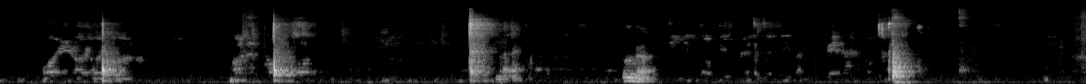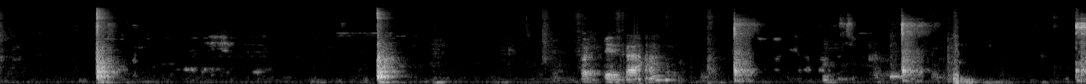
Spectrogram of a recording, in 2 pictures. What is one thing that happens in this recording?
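Darts thud into a bristle dartboard.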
